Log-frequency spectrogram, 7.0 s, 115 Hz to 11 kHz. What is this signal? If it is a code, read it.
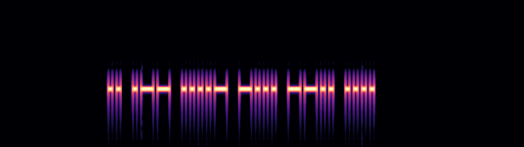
Morse code, heard as a keyed tone, about 22 wpm, 700 Hz. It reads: IW4BZH
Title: DXCC-100 Call Signs - 6 Characters - 22wpm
